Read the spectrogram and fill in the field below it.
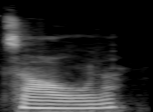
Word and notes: marter: /ˈmɑr.tər/

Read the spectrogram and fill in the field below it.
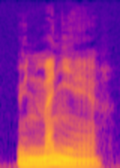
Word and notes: bearing: American English; IPA: [ˈbɛə.rɪŋ]

